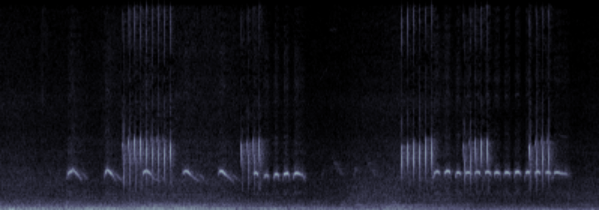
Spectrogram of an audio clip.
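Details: Young Scarlet-headed flowerpecker singing a lure song: thin, high, slurred tsip notes, some strung in quick even runs, alternating with short dry buzzy rattles, over low background rumble.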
